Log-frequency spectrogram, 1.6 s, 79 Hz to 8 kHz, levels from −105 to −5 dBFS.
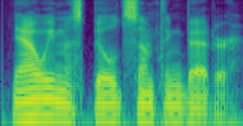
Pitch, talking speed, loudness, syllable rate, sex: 85 Hz, 220 wpm, -19 LUFS, 6.1 syllables/s, male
